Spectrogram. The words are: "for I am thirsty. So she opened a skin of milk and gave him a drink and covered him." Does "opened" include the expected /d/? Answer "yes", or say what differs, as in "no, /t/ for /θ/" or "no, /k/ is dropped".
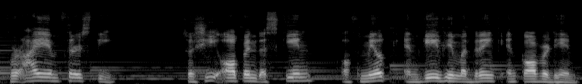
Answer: yes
